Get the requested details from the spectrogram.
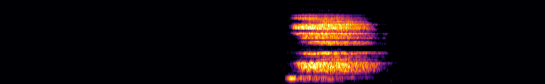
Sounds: Sigh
